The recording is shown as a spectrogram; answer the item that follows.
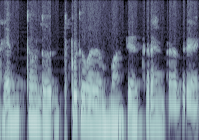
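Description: Here a man speaks in a dark, mellow tone at a medium pitch. His voice is somewhat breathy. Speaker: YouTube vlogger. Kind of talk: casual vlog commentary. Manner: halting, stumbling. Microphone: new cheap microphone.

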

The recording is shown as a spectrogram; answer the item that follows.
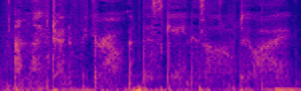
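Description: A soft-spoken woman whispering at a very fast pace over light background noise. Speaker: ASMR creator. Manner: soft ASMR whisper close to the mic. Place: home room. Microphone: studio mic.

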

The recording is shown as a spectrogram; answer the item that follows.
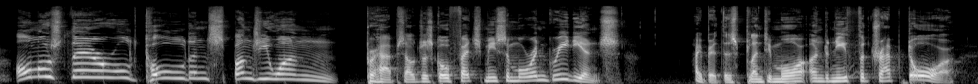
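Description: A man puts on a cartoonish character voice, high-pitched and with very wide pitch swings. His pace is moderate. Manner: chatty, fussy, easily flustered.

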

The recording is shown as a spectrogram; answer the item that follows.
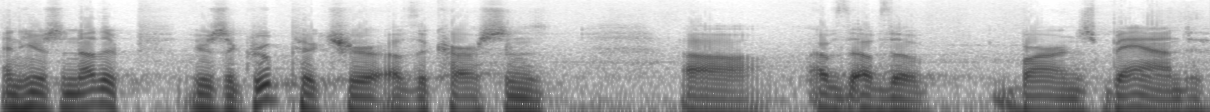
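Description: Over light background noise, a man with a very deep, low pitch and ordinary pitch variation talks at a moderate pace. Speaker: local historian; presenter. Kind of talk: history lecture. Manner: hesitant, casual. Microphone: lapel.

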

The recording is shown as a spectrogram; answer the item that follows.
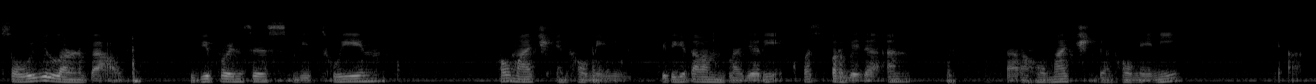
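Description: Against noticeable background noise, a man with a fairly low pitch talks at a fairly slow pace with long, frequent pauses, lively intonation and big swings in loudness. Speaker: English teacher. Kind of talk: lecture. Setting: video lesson for elementary students.

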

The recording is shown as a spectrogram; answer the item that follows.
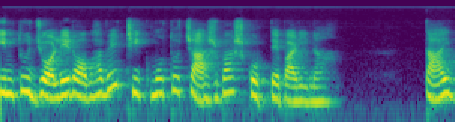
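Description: A woman speaks with a fairly high pitch, a dark, mellow tone, and lively intonation. The recording is very clean, with a silent background. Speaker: storyteller. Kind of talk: reading aloud.

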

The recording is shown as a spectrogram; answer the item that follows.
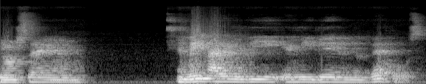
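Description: A man's voice carries strong room echo. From US, West Baltimore; Maryland. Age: 20s. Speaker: event promoter and artist manager; interviewee. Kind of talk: casual interview. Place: home room.

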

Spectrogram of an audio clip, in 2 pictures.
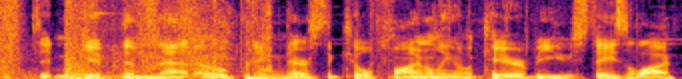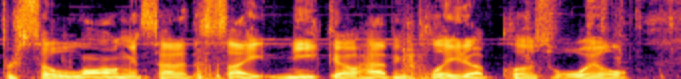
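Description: Over music in the background, a man at a medium pitch talks at a fairly quick pace with hardly any pauses, fairly even intonation and very even loudness. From Alabama. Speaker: esports commentator. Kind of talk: live commentary.

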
